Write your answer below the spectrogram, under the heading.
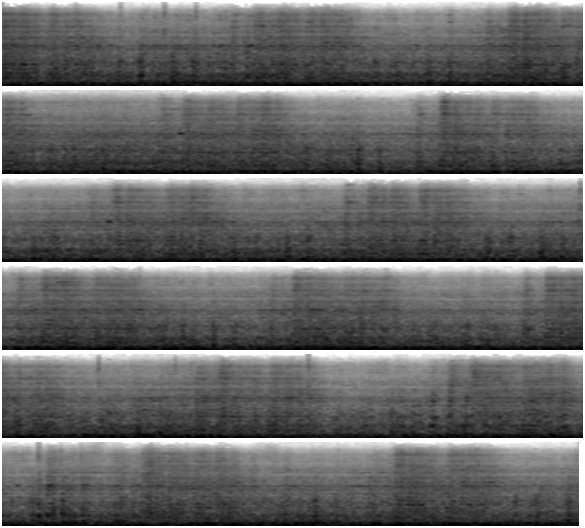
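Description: Covered grain hopper cars of a freight train rolling past at steady speed: a loud, steady rumble of steel wheels on rail with a regular clickety-clack of wheel sets crossing rail joints.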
